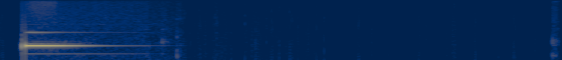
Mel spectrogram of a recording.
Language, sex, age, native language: Icelandic, male, 70-79, Icelandic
